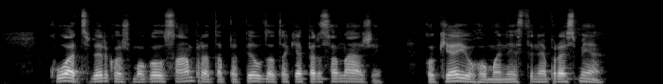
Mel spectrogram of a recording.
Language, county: Lithuanian, Kaunas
